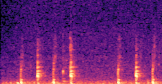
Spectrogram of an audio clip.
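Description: A series of short sharp clicks at an even pace, four in a row and then four more, from an oil can being worked to oil the Tin Man's joints.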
